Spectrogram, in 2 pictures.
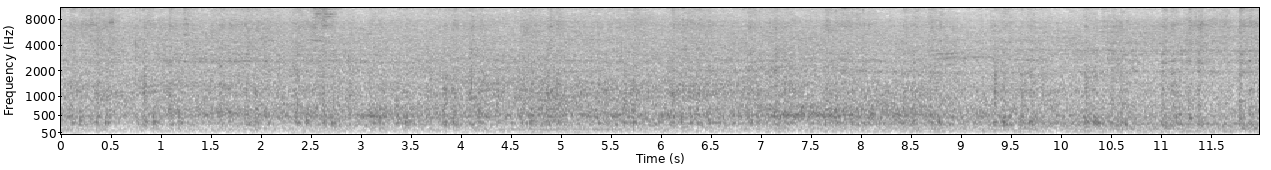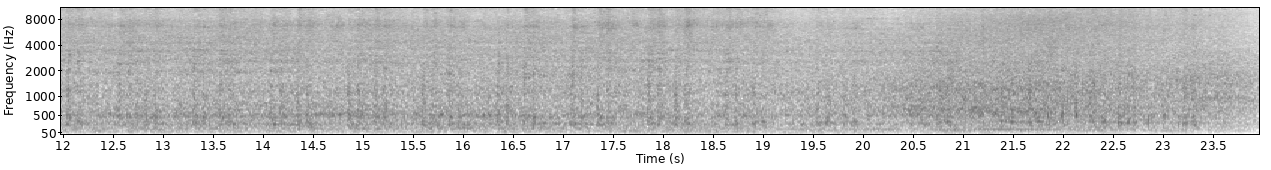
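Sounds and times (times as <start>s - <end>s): wheels clacking over rail joints: 0.0s - 23.5s
freight train rumble: 0.0s - 23.9s.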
